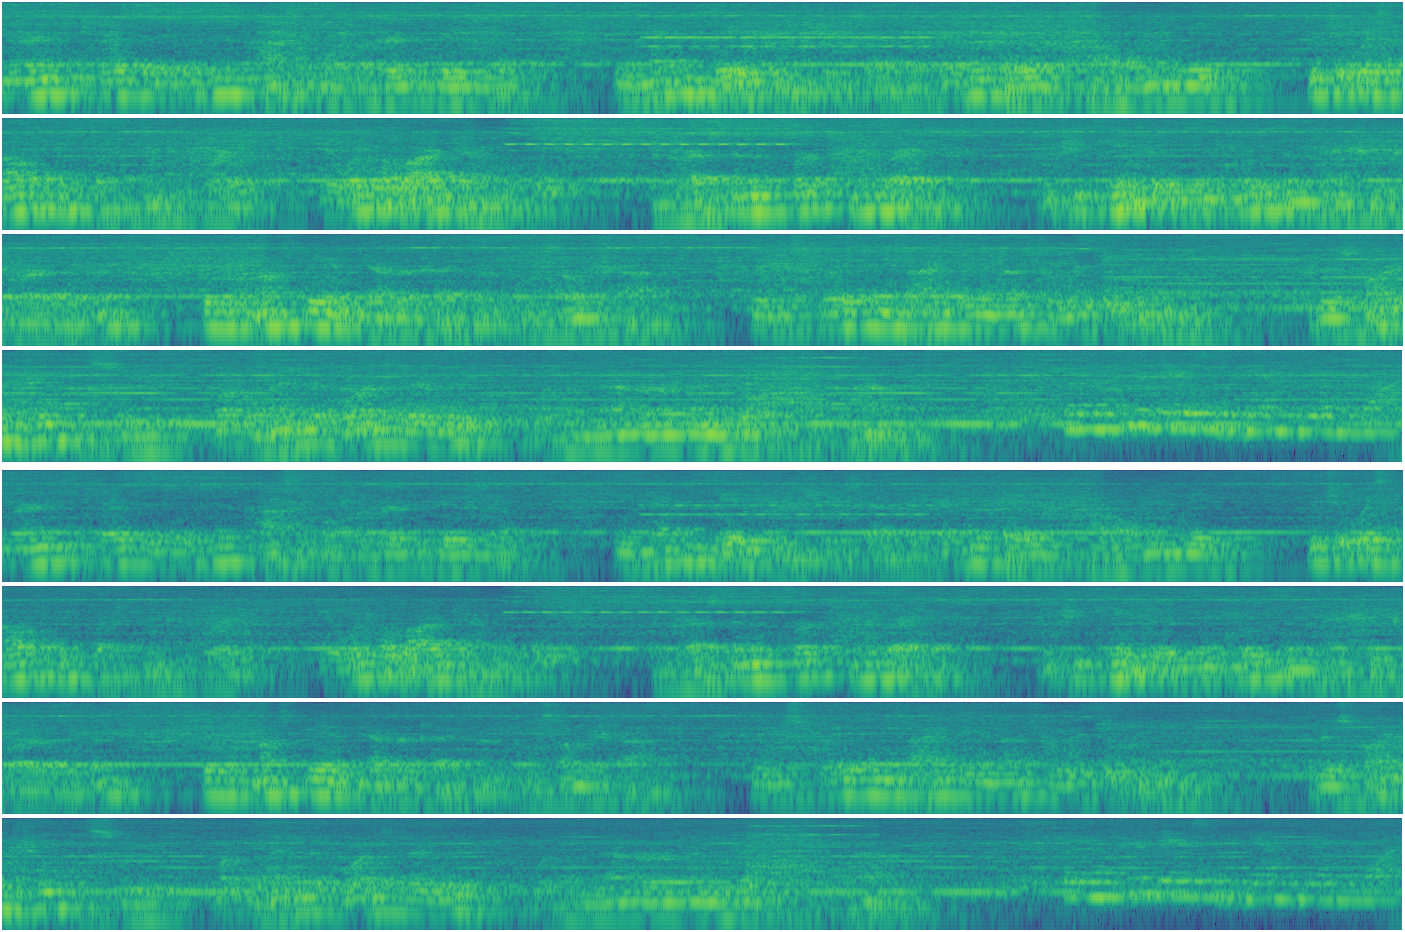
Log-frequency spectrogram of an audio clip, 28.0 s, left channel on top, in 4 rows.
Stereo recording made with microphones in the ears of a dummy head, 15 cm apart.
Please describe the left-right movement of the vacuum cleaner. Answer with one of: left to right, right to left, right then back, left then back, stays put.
right then back.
